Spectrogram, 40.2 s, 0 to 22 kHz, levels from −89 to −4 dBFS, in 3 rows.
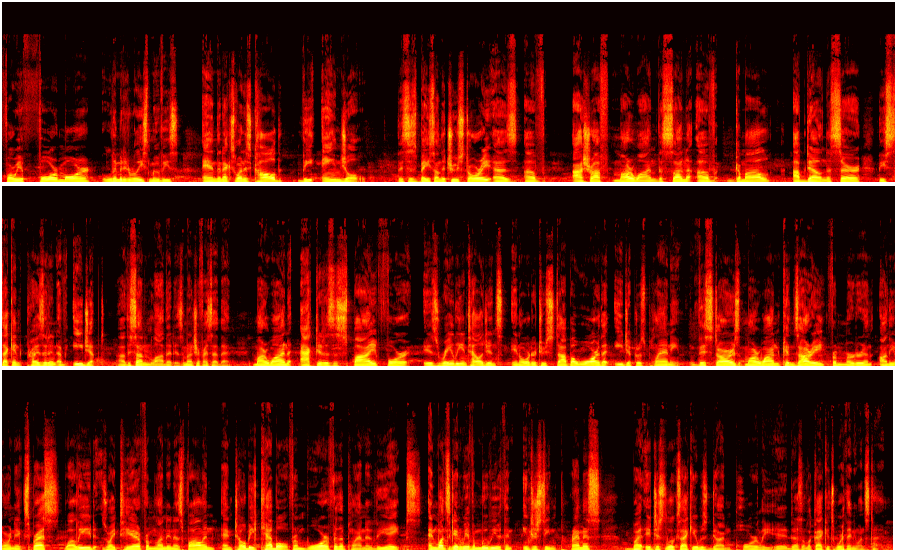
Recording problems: background chatter; faint; throughout; 4 voices, 25 dB below the speech

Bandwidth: 18 kHz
